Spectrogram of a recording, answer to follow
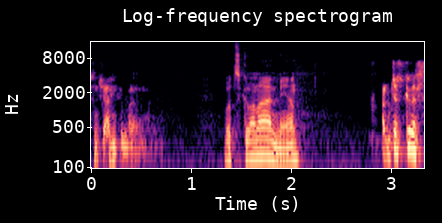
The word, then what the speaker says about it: Giacomo: pronounce Giacomo before. Yeah, it's Giacomo.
